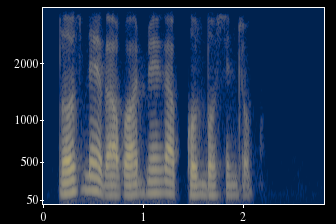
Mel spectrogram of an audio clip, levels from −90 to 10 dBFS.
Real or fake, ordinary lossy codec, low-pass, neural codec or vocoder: fake; Opus, 16 kbps; 3.6 kHz; autoencoder, 22.05 kHz, a latent of 192 numbers a frame, VITS, trained on one speaker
